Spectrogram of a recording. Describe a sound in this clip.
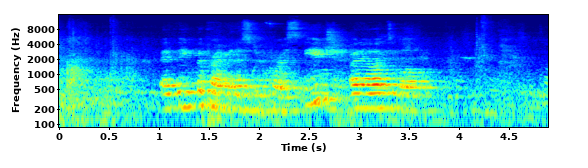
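A woman speaks through a microphone over loudspeakers in a large hall.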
